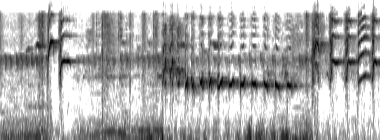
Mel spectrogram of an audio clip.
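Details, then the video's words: Lure song of a greater green leafbird meant to prompt non-singing birds: high sharp whistles open, then a fast rippling trill of repeated notes, ending in crisp clipped high chirps. "Pancingan burung cucak ijo macet"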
